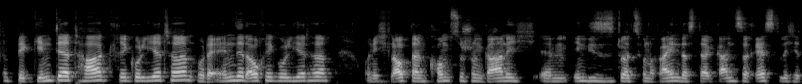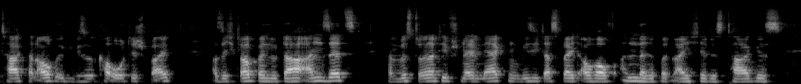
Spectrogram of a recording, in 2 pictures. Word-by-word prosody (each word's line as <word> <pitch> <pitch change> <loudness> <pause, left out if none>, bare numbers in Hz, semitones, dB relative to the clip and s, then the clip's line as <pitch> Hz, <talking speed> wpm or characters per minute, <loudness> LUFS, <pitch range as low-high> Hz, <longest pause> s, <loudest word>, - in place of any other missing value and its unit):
beginnt 150 +4 -1
der 190 -1 +8
Tag 185 +2 +4
regulierter 185 +4 +2
oder 145 - +2
endet 180 +5 +1
auch 165 +1 +4
regulierter, 170 +1 -1 0.3
und 155 - -12
ich 135 -1 -7
glaube, 145 - +4
dann 145 -1 +1
kommst 165 +2 -2
du - - -5
schon 155 -2 -6
gar 150 - +5
nicht, 160 -1 -5
ähm, 145 +1 -6
in 155 +2 -4
diese 155 -1 -4
Situation 145 0 -3
rein, 145 +5 +2
dass 145 0 -2
der 140 -1 0
ganze 145 +2 -3
restliche 150 -4 -3
Tag 140 +1 +1
dann - - -6
auch 155 +2 +3
irgendwie 140 -2 -13
so 135 0 -9
chaotisch 145 +1 -3
bleibt. - - -3 0.3
Also, 140 - -9
ich 135 -1 -10
glaube, 155 +3 +2
wenn 145 -1 -2
du 140 - -5
da 140 +1 +7
ansetzt, 170 +3 0 0.2
dann 130 - -12
wirst 150 0 -6
du - - -4
relativ 155 +1 -2
schnell 140 0 -3
merken, 150 -1 -3
wie 145 - -9
sich 150 0 -9
das 140 - -2
vielleicht 145 0 -1
auch 140 0 0
auf 140 0 +3
andere 155 -5 -3
Bereiche 140 +1 -5
des 135 -1 -7
Tages 135 +1 -1
150 Hz, 210 wpm, -25 LUFS, 140-165 Hz, 0.3 s, der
